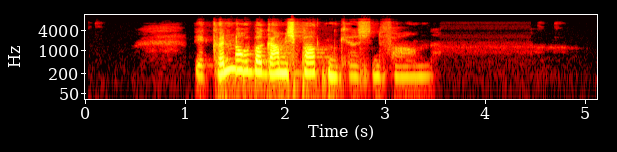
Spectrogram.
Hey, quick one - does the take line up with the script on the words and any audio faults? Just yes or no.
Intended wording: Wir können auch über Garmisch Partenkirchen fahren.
yes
